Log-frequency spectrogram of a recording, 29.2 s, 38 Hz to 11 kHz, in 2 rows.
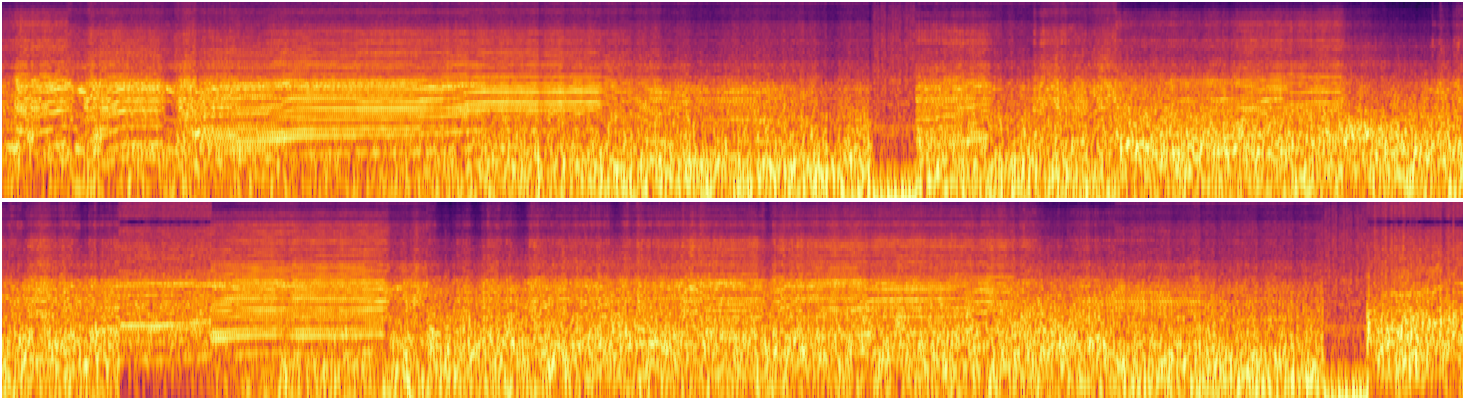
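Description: Ford Mustang RTR drift car's V8 engine at high revs, its pitch climbing and dropping as the throttle is worked through drifts, with tyre noise underneath. The sound changes abruptly several times where separate onboard clips are cut together.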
